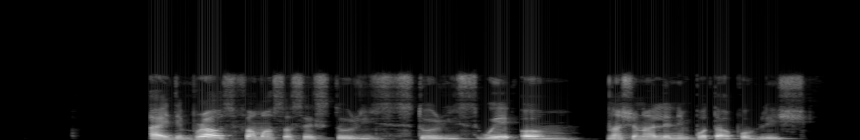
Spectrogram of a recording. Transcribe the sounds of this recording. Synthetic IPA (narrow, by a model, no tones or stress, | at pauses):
ajdibɹawsfamasɔsɛstɔɹitɔɹisweɔm | naʃɔnallenĩŋpɔtapɔbliʃ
